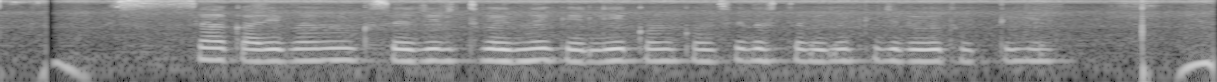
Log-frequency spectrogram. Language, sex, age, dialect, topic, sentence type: Hindi, female, 25-30, Awadhi Bundeli, banking, question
